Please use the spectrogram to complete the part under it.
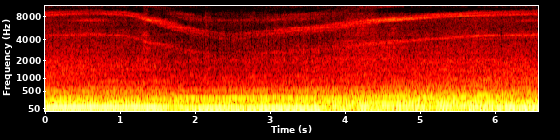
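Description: A bus engine rumbles low and steady while the bus drives along.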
